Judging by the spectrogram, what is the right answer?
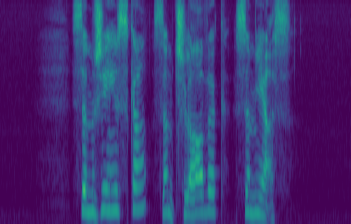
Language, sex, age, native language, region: Slovenian, female, 60+, Slovenian, Central Slovenia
